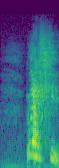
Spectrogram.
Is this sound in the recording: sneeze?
yes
